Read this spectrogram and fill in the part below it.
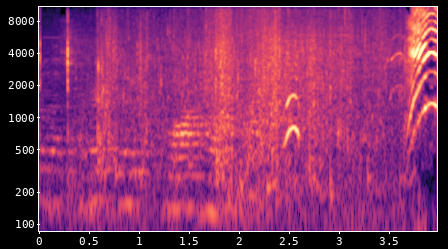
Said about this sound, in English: She might splash you a bit. And she's a very vocal whale.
